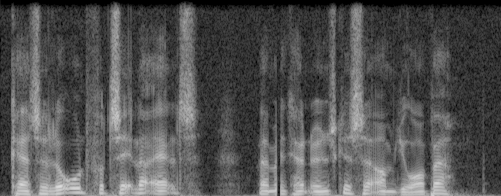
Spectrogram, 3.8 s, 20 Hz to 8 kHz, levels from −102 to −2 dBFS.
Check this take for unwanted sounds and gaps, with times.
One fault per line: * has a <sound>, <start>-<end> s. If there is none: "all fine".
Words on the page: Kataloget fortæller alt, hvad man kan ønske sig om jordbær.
* has a dropout, 2.1-2.1 s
